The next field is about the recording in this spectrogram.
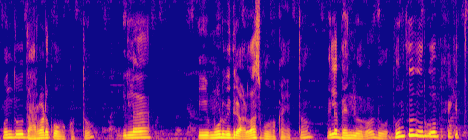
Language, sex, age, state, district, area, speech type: Kannada, male, 30-45, Karnataka, Koppal, rural, spontaneous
